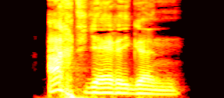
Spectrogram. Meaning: inflection of achtjährig: 1. strong genitive masculine/neuter singular 2. weak/mixed genitive/dative all-gender singular 3. strong/weak/mixed accusative masculine singular 4. strong dative plural
- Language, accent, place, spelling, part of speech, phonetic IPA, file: German, Germany, Berlin, achtjährigen, adjective, [ˈaxtˌjɛːʁɪɡn̩], De-achtjährigen.ogg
